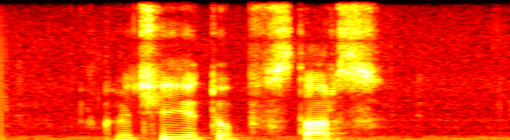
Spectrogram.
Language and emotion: Russian, neutral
